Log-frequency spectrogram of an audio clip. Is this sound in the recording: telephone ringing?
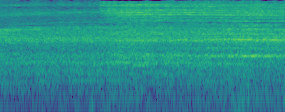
no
